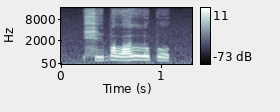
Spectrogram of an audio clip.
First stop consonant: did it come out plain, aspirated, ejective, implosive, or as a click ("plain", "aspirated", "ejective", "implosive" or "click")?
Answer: plain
